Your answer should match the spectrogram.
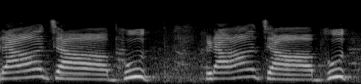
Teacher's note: লুপ্ত এর আগের অক্ষরটাকে আমাদের দীর্ঘ থেকে বেশি সময় নিয়ে উচ্চারণ করতে হবে। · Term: প্লুতস্বর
